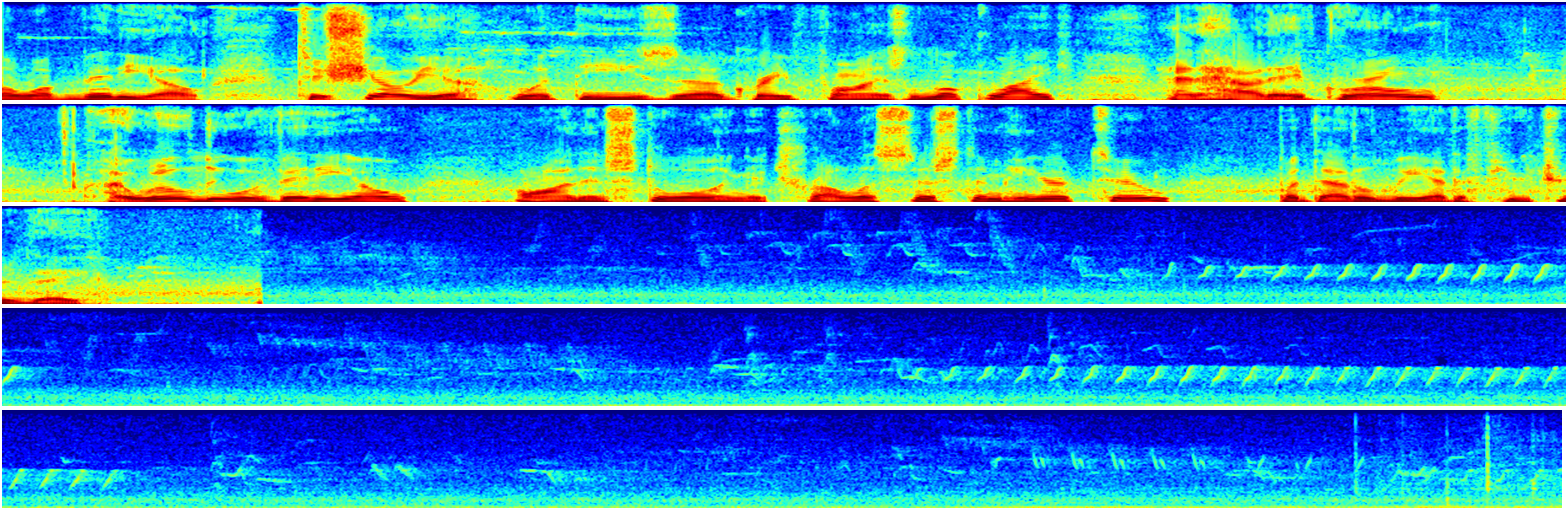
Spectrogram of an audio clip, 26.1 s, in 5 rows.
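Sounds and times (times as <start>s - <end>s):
bird trilling: 0.0s - 6.8s, 18.0s - 22.9s
low steady hum: 0.1s - 10.9s.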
